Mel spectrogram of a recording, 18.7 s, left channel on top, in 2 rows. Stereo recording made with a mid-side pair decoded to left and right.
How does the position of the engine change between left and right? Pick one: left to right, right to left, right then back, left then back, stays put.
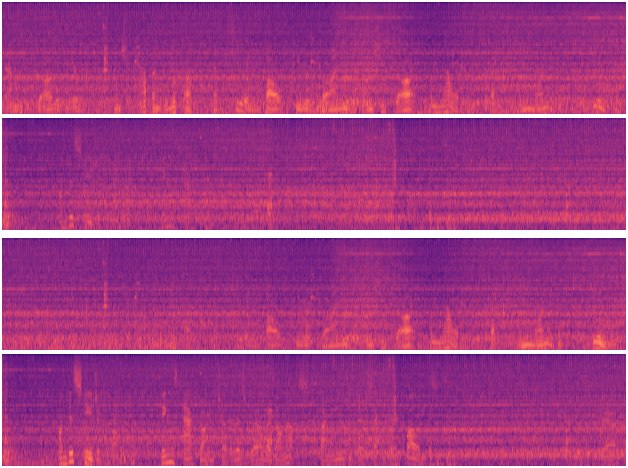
stays put.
